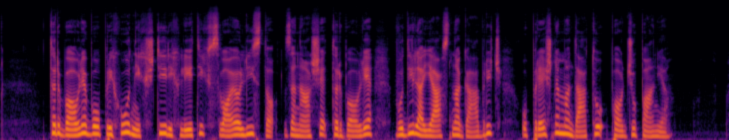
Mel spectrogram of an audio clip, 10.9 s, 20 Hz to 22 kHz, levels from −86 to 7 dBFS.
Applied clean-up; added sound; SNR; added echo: none; none; none; none.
